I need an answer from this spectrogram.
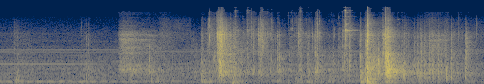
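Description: Paper crinkling and crackling as an envelope stuck to a door is pulled off, then handle and lock clicks and a dull thud as the door is opened, about three-quarters of the way in.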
